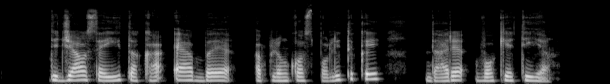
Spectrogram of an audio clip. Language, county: Lithuanian, Utena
